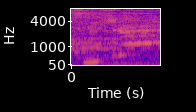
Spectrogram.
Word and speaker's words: phi: Et dans l'alphabet grec, il y a la lettre phi, qui est prononcée comme phi, P-H-I, phi, qui est un symbole pour commencer comme ça, au virer et puis au descendre.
